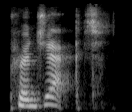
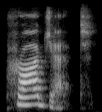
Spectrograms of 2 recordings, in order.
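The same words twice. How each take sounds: First: "project" as pro-JECT; weak "pro", strong "JECT" in "project"; second-syllable stress. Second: "project" as PRO-ject; full open "PRO" in "project"; first-syllable stress. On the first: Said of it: "we stress the second syllable". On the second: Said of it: "stress that first syllable". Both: Shown as a demonstration.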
